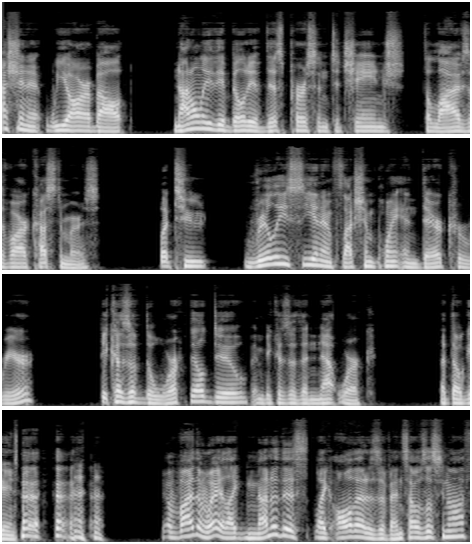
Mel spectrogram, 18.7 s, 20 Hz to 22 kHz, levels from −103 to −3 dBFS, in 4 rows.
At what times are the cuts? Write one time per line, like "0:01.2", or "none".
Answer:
0:11.8
0:14.2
